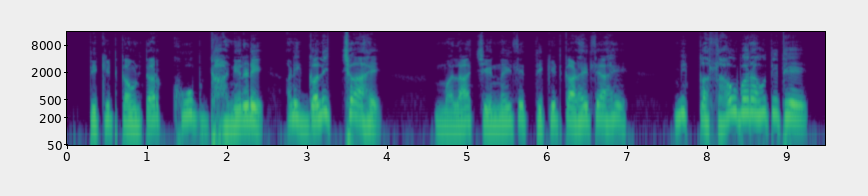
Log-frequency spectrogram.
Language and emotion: Marathi, disgusted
